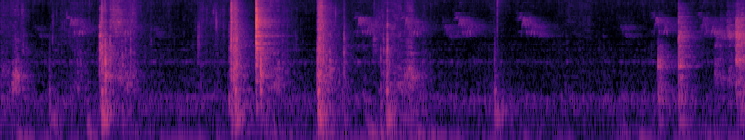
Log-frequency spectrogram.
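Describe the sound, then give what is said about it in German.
Spaghetti being stirred in a pot with a wooden spoon to mix in a little olive oil: quiet, irregular knocks and clacks against the pot, with soft, faint chirping sounds in the background and no voices. “Ich gieße ein bisschen Olivenöl in den Spaghetti-Topf und rühre mit dem Holzlöffel das Öl unter die Spaghetti.”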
